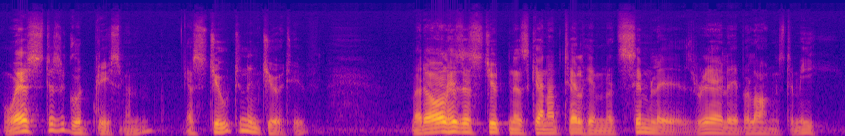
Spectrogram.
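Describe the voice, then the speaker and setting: An actor playing a suave, menacing criminal mastermind in a radio drama, speaking formally and with measured, silky control. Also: male voice, low voice, darkish tone.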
